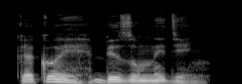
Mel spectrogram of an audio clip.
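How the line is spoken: Heavy exhale, weary. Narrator (Russian): тяжело выдохнул и произнес

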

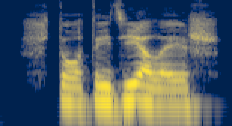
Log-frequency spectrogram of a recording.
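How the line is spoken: Barked. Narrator (Russian): рявкнул повелитель

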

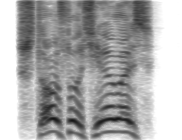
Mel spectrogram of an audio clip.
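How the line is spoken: Shouted. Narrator (Russian): крикнул Кирилл Вячеславович

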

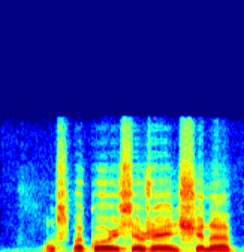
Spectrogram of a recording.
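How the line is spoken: Shout from the road. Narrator (Russian): крикнул Ансельмо с дороги

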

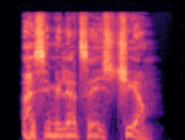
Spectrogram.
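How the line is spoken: Whisper. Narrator (Russian): прошептал он

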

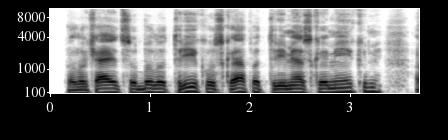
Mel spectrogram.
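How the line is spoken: Timid speech. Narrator (Russian): робко сказал Миша

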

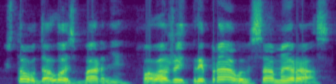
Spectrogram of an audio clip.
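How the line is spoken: Joyful. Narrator (Russian): радостно сказал он

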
